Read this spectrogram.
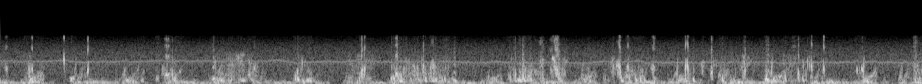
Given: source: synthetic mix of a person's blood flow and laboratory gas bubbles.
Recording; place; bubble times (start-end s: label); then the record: Doppler ultrasound of blood flow; precordium
0.04-0.09 s: bubbles
0.22-0.46 s: bubbles
0.60-0.77 s: bubbles
0.84-0.92 s: bubbles
1.40-1.46 s: bubbles
1.55-1.84 s: bubbles
2.08-2.60 s: bubbles
2.94-3.15 s: bubbles
3.46-3.75 s: bubbles
3.88-4.61 s: bubbles
5.05-5.69 s: bubbles
5.80-5.94 s: bubbles
6.03-6.59 s: bubbles
6.79-7.55 s: bubbles
7.62-8.15 s: bubbles
8.21-8.28 s: bubbles
8.53-8.67 s: bubbles
9.12-9.23 s: bubbles
From the record:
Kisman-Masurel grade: 243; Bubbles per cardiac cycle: several, 3 to 8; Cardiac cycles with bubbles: 100%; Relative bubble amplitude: loud (0.450 to 0.775); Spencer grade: 3 (all of the cardiac periods contain showers or single bubble signals, but not dominating or overriding the cardiac motion signals); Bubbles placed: anywhere in the cardiac cycle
